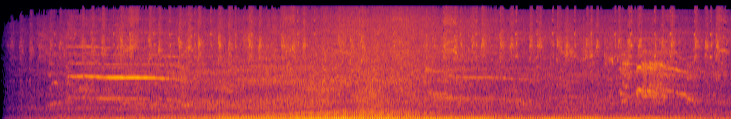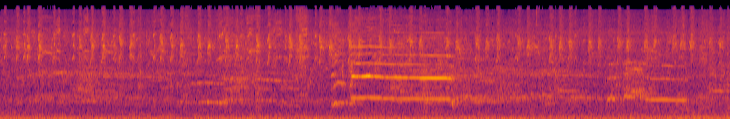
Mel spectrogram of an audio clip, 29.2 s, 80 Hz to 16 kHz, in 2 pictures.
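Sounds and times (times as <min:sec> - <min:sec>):
traffic in a public place in an Indonesian village: 0:00.0 - 0:29.2
white herons in an Indonesian village: 0:00.0 - 0:29.2
roosters in an Indonesian village: 0:00.2 - 0:29.2.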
